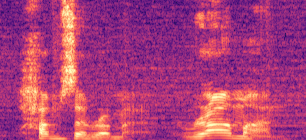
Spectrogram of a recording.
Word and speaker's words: Hamza Rahman: it by the way my name is pronounced Hamza Raman okay so a double A Hamza Rahman is that is that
